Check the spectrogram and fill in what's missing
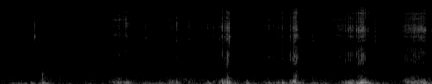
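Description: A craft knife cuts crumbly flakes from the end of a short, wet, tan chalk stick held in the fingertips. It makes soft, irregular crunching and scraping strokes, each with a dull low thump and a bright, gritty crackle. The strokes are quiet and close, with no ring after each cut.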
